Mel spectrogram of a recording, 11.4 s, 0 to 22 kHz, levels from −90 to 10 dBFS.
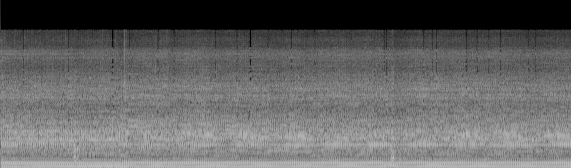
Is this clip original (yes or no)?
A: yes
